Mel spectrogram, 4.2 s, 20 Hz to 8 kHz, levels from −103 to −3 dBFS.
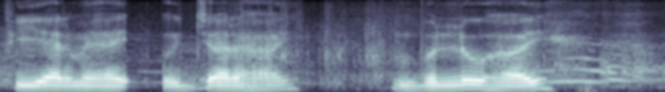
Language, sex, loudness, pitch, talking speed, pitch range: Bhojpuri, male, -13 LUFS, 120 Hz, 145 wpm, 120-130 Hz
